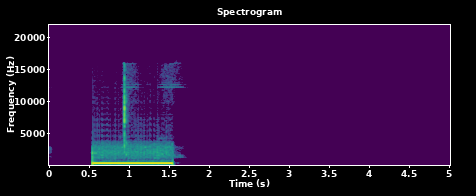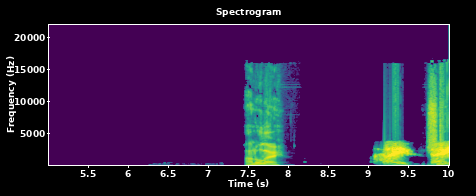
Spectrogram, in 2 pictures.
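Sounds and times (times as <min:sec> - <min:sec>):
telephone ringback tone of an outgoing call: 0:00.6 - 0:01.6
speech: 0:07.5 - 0:08.0, 0:09.2 - 0:10.0.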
